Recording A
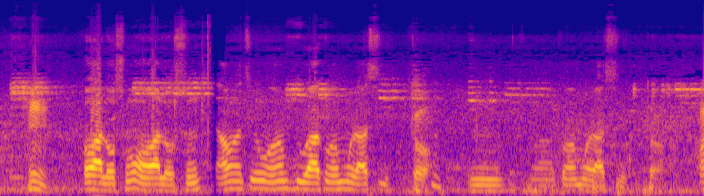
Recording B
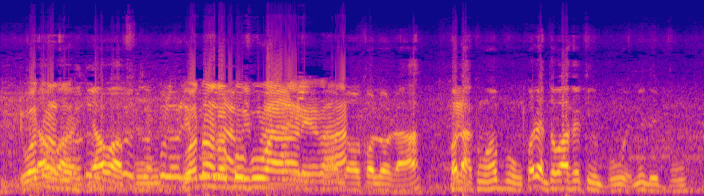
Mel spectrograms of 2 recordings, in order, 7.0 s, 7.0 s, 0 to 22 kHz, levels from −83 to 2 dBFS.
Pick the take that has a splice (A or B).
A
